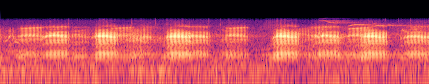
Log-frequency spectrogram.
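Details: Frogs calling after rain to impress a partner: a run of raspy, pulsed croaks, roughly nine in four seconds, with louder and softer notes alternating in an uneven rhythm and no other clear sounds.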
